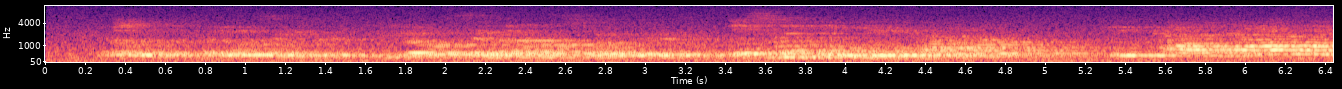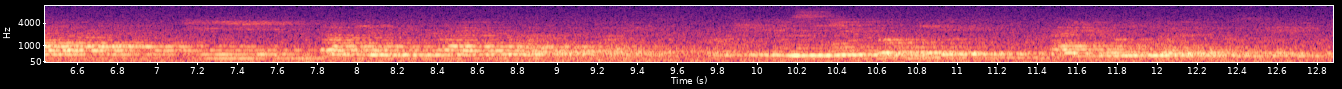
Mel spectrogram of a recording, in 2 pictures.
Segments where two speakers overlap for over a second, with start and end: none

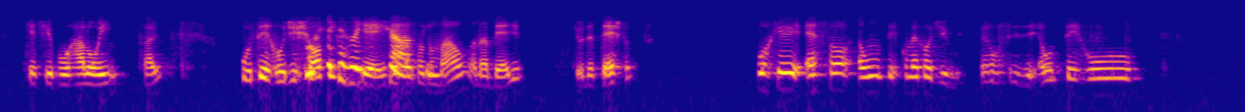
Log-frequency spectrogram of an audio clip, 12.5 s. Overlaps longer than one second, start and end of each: 3.0-4.5

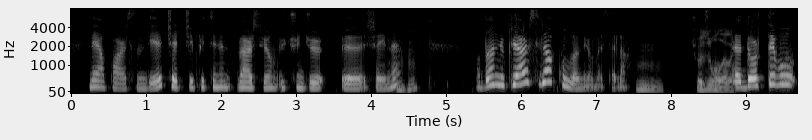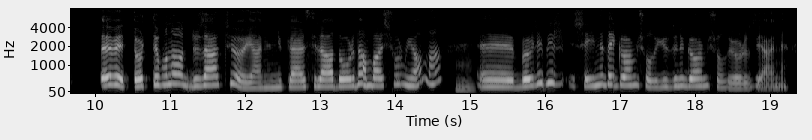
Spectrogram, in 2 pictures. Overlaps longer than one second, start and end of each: none

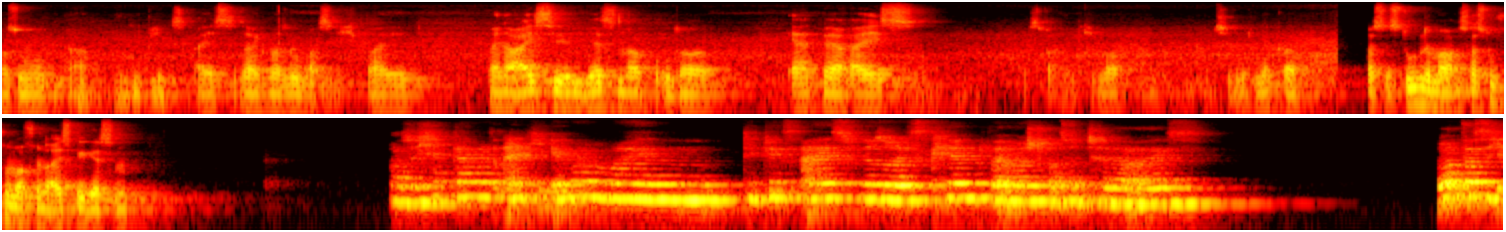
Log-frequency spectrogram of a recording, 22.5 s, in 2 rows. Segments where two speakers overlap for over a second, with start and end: none

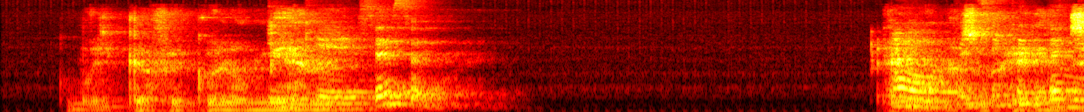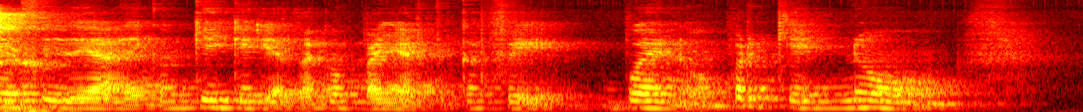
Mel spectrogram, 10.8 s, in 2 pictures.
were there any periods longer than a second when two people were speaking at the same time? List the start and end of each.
4.4-5.7

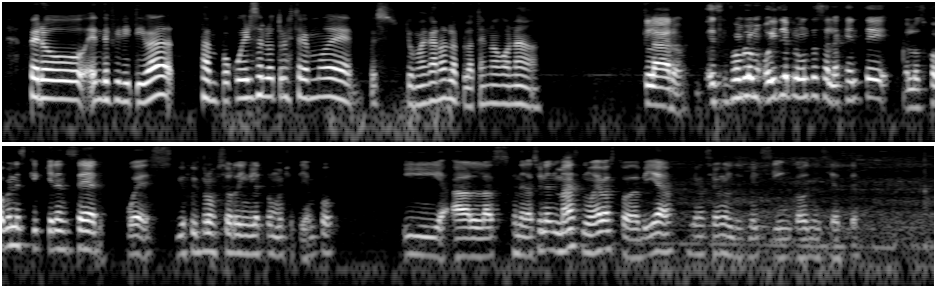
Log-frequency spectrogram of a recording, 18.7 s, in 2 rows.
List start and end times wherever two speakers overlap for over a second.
none

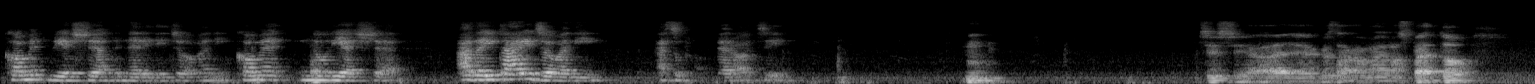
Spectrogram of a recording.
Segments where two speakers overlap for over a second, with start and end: none

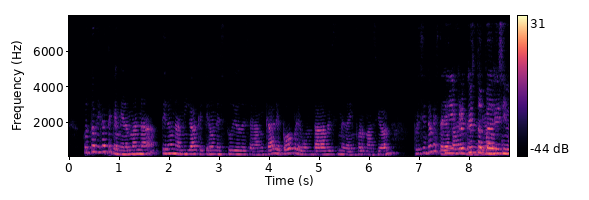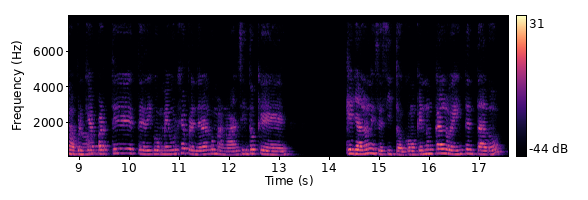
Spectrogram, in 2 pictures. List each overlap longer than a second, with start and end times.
7.5-9.3

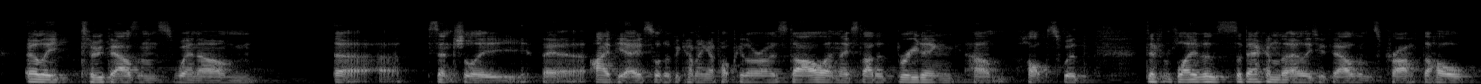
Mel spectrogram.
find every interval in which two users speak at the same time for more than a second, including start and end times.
none

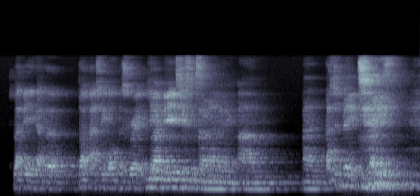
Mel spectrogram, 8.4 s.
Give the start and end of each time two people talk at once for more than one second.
none

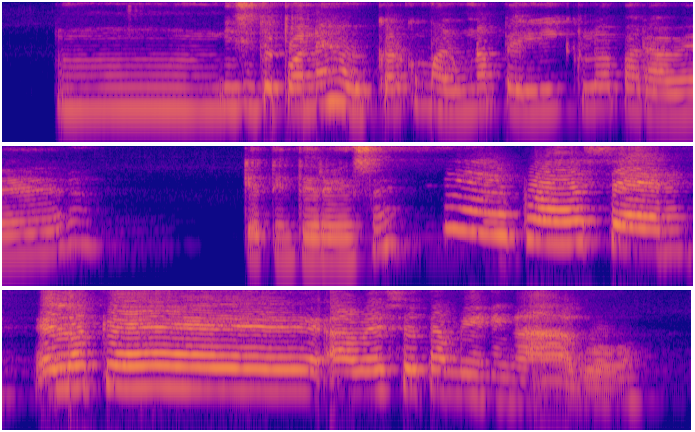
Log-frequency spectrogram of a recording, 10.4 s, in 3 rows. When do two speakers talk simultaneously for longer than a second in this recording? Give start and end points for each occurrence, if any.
none

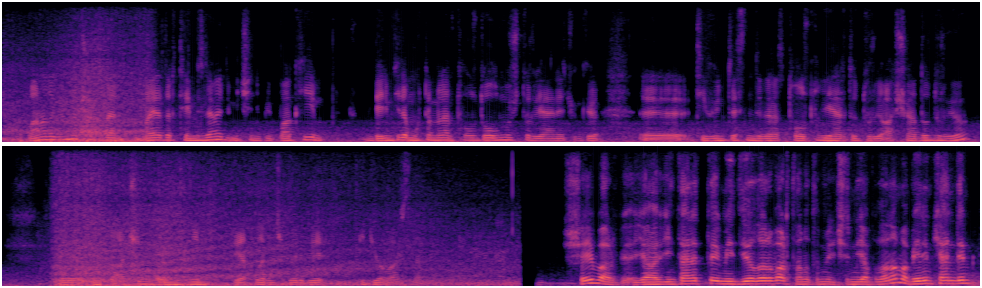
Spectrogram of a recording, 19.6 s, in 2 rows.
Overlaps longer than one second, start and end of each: none

